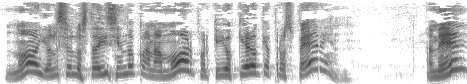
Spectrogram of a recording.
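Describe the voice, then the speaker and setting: A man's voice: extremely high pitch, sing-song, normal speed. A man preaching a sermon as pastor, emphatic and repetitive, speaking directly to his congregation.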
